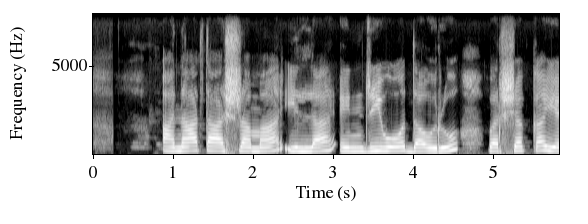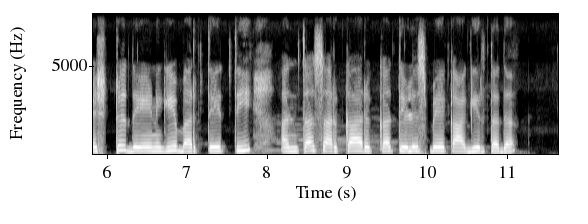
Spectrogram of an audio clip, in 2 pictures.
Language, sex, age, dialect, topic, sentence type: Kannada, female, 18-24, Dharwad Kannada, banking, statement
